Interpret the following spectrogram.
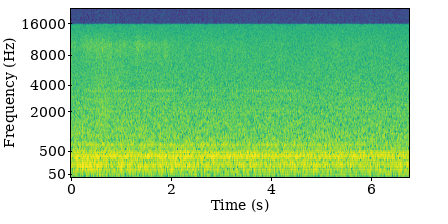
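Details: Kitten indoors wanting to be petted, purring in a soft, steady low rumble that swells and eases with its breathing, over a constant electrical hum in a quiet room.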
